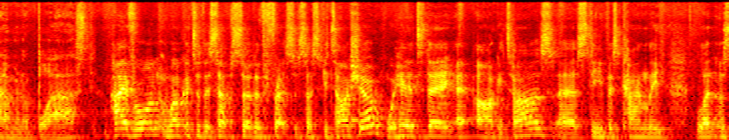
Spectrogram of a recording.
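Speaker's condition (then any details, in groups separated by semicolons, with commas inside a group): No condition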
